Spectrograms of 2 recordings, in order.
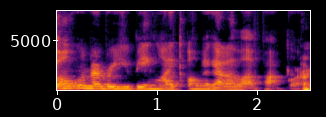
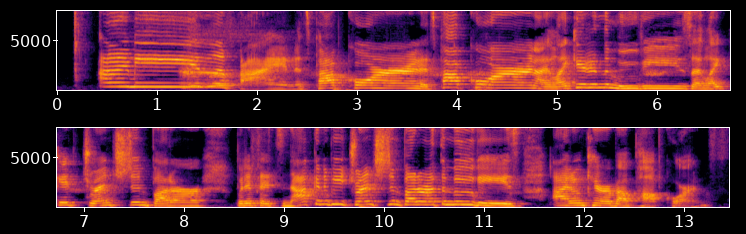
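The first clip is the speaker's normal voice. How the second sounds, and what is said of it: Imitates another person's voice. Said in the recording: “good imitation”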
